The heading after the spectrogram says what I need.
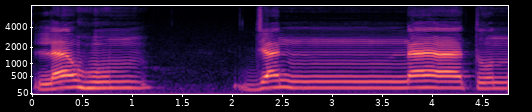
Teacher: नून पर कड़ा ज़बर होने की वजह से ठहराव करने के साथ गुन्ना किया जाएगा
